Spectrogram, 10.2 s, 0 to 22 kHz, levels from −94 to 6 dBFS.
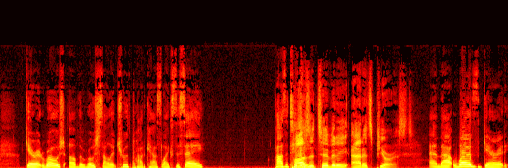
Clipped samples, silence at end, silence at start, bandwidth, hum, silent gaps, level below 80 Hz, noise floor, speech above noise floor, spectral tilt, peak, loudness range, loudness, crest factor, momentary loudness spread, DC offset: under 0.1%; 0.05 s; 0.5 s; 15.5 kHz; none; none; -42 dBFS; -56 dBFS; 40 dB; -5.5 dB/octave; -2 dBFS; 5 LU; -16 LUFS; 14 dB; 12 LU; under 0.1%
